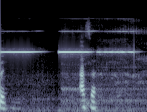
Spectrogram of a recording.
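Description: Electronic buzzer sounding a steady high-pitched beep, repeating in long beeps with short gaps.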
